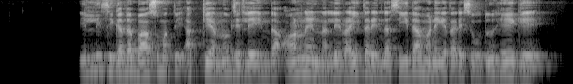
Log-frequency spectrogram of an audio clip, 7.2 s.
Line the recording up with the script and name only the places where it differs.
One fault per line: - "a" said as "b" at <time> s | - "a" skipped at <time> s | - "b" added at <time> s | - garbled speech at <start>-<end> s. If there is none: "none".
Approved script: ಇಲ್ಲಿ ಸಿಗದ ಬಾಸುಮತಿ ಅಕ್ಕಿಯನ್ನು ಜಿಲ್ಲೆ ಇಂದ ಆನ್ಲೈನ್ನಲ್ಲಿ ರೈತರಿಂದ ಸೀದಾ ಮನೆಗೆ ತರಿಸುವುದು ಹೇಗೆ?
none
